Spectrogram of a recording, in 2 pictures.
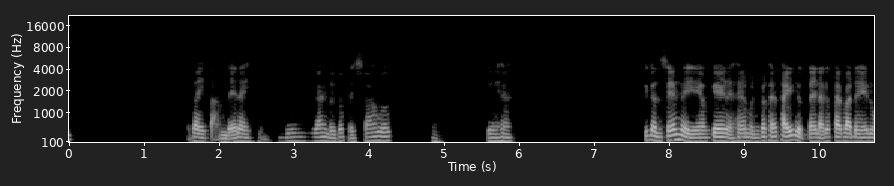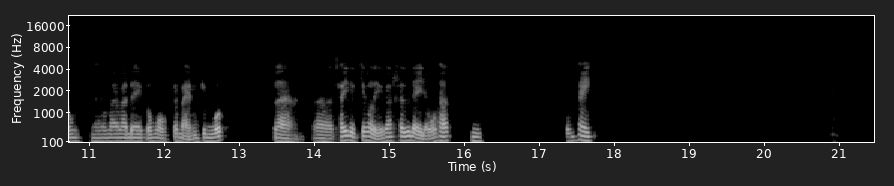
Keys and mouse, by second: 0.2 middle click, 2.7 click, 5.3 middle click, 5.8 click, 9.4 middle click, 12.9 click, 14.9 middle click, 18.7 click.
